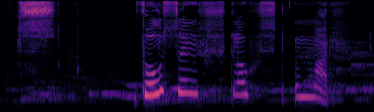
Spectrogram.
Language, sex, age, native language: Icelandic, male, 9, Icelandic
